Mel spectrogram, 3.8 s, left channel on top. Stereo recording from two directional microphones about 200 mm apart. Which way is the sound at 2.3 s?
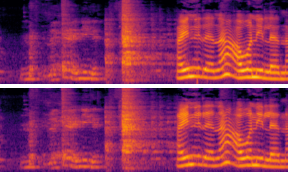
20° left (ahead or behind).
